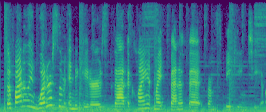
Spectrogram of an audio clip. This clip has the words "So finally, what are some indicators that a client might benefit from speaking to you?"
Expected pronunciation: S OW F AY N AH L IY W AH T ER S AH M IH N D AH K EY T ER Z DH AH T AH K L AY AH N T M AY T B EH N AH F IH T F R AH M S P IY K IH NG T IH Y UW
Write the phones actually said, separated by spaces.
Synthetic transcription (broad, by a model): S OW F AY N L IY W AH T ER S AH M IH N D AH K EY T ER Z DH AH T AH K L AY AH N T M AY T B EH N AH F IH T F R AH M S P IY K IH NG T IH Y UW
